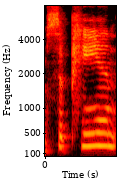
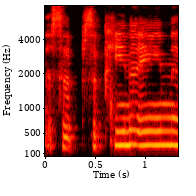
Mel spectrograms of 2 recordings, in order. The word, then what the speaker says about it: subpoenaing: terrifying yeah um um supine subpoenaing is how you say it information from me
